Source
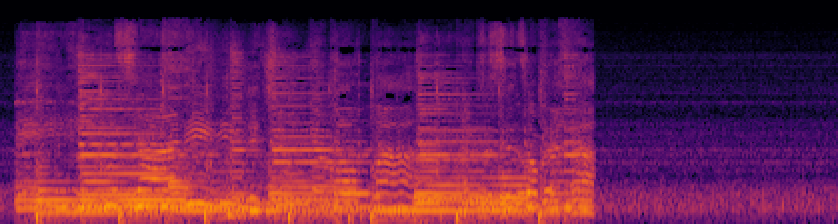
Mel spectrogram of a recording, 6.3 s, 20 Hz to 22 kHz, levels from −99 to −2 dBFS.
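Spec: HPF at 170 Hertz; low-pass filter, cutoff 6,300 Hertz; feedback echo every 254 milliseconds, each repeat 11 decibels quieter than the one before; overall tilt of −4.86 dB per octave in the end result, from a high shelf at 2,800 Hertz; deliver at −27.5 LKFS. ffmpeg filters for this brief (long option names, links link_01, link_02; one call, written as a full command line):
ffmpeg -i in.wav -af "highpass=170,lowpass=6300,highshelf=frequency=2800:gain=6.5,aecho=1:1:254|508|762:0.282|0.0789|0.0221,volume=2.5dB" out.wav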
